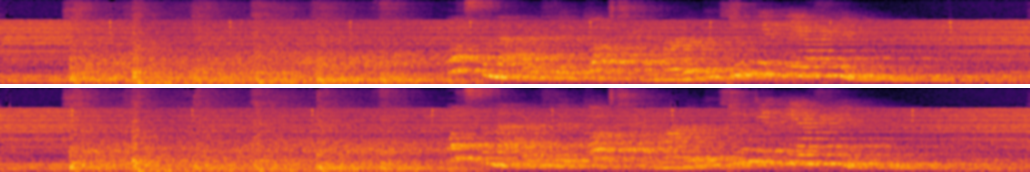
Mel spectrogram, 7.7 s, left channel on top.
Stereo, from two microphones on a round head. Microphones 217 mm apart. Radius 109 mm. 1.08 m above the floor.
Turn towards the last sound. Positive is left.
turn(degrees=-50)  # may be behind; listen again after turning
